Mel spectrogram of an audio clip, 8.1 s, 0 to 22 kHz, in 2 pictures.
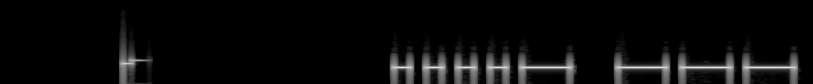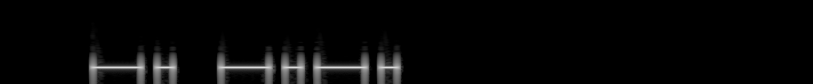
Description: Morse code, heard as a keyed tone, about 15 wpm, 700 Hz. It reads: 4O NC
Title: Winter Field Day Exchanges 15wpm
